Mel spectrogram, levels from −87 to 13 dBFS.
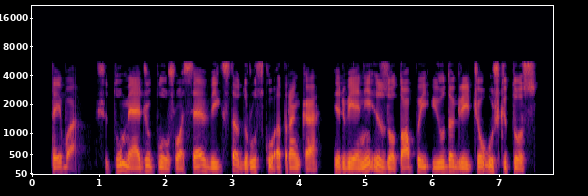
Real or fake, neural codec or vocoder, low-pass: real; none; 5.4 kHz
